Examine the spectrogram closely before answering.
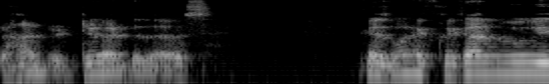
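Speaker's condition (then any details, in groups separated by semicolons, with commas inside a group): Multiple sclerosis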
